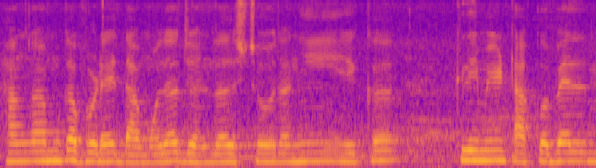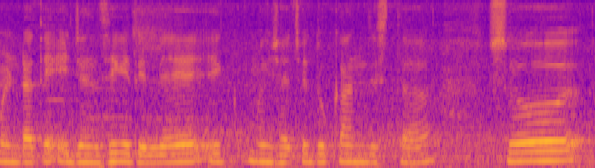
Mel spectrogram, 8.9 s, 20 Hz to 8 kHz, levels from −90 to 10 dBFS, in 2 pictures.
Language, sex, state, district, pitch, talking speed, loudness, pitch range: Konkani, male, Goa, North and South Goa, 150 Hz, 135 wpm, -16 LUFS, 145-160 Hz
